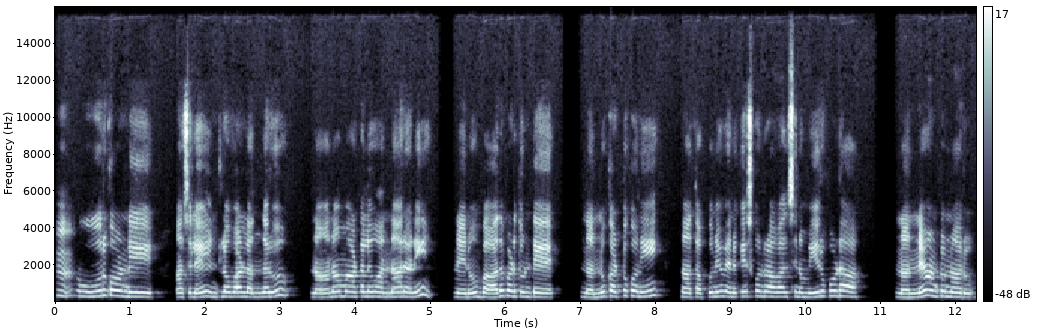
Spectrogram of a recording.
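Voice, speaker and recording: A doting, fussy middle-aged mother-in-law, as a woman puts her on in a storytelling recap. She coaxes and scolds in a high voice, pressing everyone to eat her cooking. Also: steady tone, moderate pace, long pauses, darkish tone, close to an everyday voice. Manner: coaxing, scolding.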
